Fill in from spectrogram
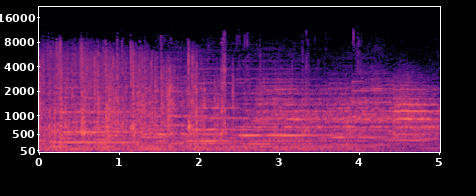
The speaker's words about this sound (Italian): Tuttavia, perplesso, fece attaccare carrozza e cavalli e andò dal prete nella cattedrale.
